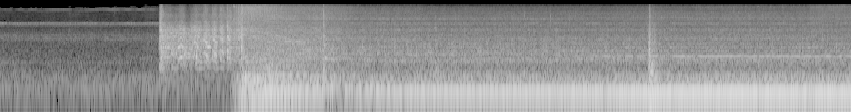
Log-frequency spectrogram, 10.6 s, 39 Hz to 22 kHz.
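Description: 2019 Dodge Challenger Hellcat's supercharged 6.2-litre Hemi V8 starting: the starter cranks about two seconds in, the engine catches about a second later and settles into a steady, loud idle.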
